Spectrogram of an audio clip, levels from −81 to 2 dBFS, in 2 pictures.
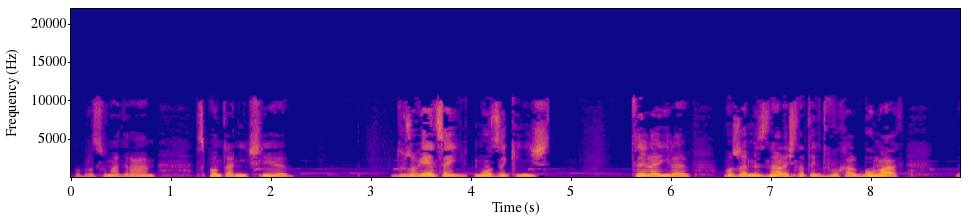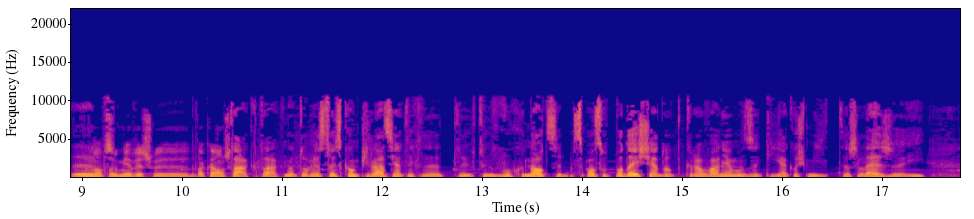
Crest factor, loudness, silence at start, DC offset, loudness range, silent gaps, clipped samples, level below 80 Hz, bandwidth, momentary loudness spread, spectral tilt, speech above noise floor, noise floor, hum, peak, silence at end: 18 dB; -20 LUFS; 0.05 s; under 0.1%; 3 LU; none; under 0.1%; -54 dBFS; 11 kHz; 10 LU; -6 dB/octave; 34 dB; -54 dBFS; none; -2 dBFS; 0.35 s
